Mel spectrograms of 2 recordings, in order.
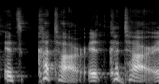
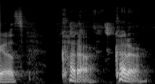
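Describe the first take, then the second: First: Qatar said as kuh-TAR; pronunciation demo. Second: Qatar said as CUT-er; linguist's pronunciation. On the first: Podcast guest showing how Qatar is pronounced, as kuh-TAR. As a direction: stress the second syllable of Qatar, kuh-TAR. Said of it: "how to pronounce". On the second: Guest passing on the linguist's answer, Qatar said as CUT-er. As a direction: stress the first syllable of Qatar, like "cutter". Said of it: "How do you pronounce this name". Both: Shown as a demonstration.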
